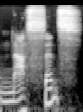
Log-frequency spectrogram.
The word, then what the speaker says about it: Nascence: it's called Nascence, N-A-S-C-E-N-C-E, and that's the title screen.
